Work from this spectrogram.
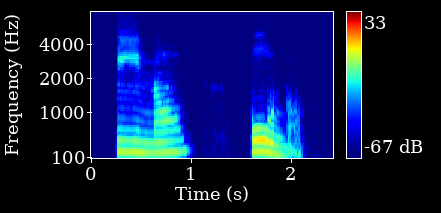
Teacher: Aquí la I es alta y la U también es alta. Así que ahí hay correspondencia.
